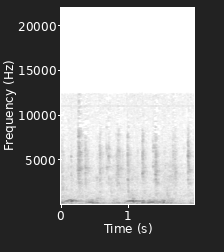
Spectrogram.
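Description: Domestic fancy pigeon cooing: two low coos, each rising and then dropping, the second about a second after the first.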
